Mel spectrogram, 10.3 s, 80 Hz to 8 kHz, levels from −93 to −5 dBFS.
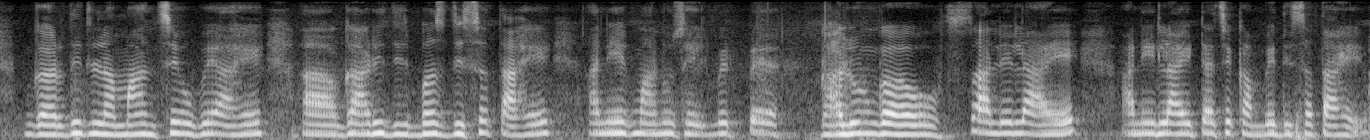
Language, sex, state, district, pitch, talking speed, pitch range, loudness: Marathi, female, Maharashtra, Chandrapur, 215 Hz, 130 wpm, 205-225 Hz, -20 LUFS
